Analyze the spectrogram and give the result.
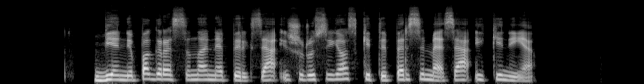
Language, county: Lithuanian, Šiauliai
